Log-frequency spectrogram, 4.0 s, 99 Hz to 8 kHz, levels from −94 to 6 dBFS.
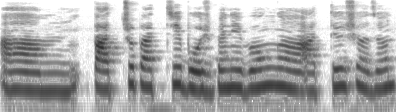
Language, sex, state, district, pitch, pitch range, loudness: Bengali, female, West Bengal, Dakshin Dinajpur, 255 Hz, 240-270 Hz, -24 LUFS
